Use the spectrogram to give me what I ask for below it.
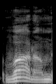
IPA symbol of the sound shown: ɐʋ̃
